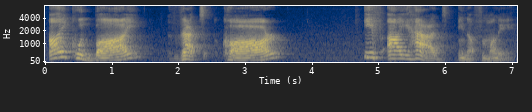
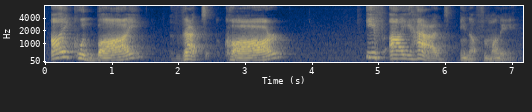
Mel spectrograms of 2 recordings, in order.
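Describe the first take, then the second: First: Each word is said fully and carefully. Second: The same.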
